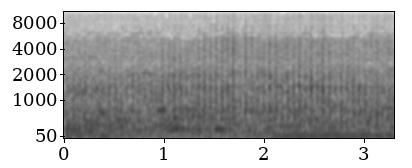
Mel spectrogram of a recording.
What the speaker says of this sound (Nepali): बाढीमा फसेको घरमा माथि छतमा फसेको एउटा बच्चालाई चाहिँ हेलिकप्टर आएर उद्धार गर्दैछ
